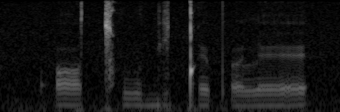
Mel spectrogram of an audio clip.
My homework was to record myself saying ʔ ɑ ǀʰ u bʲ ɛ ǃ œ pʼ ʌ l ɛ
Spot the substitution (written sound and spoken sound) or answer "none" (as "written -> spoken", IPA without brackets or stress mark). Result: œ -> ɛ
